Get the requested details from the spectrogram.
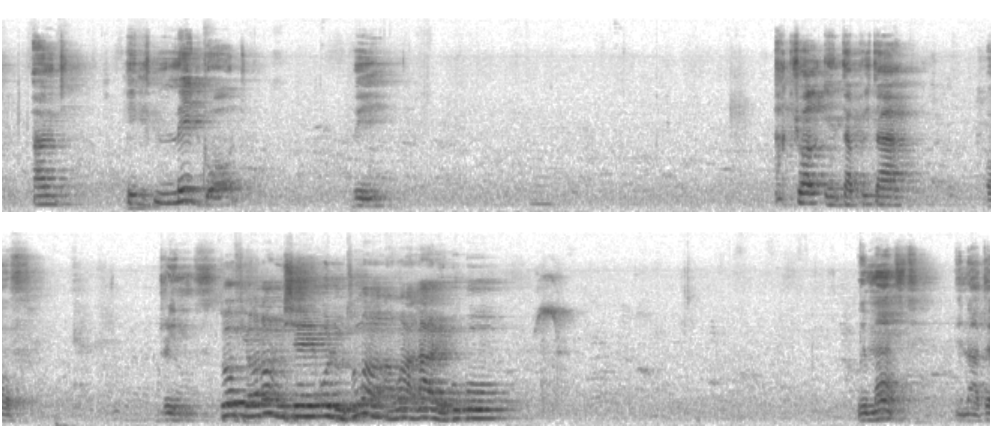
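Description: An elderly man speaks slowly through a microphone, with long pauses.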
